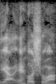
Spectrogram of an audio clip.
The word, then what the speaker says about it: Yehoshua: And in Telugu it is Yehoshua. యెహోషువ యేషువ. There is no sound J in Hebrew.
